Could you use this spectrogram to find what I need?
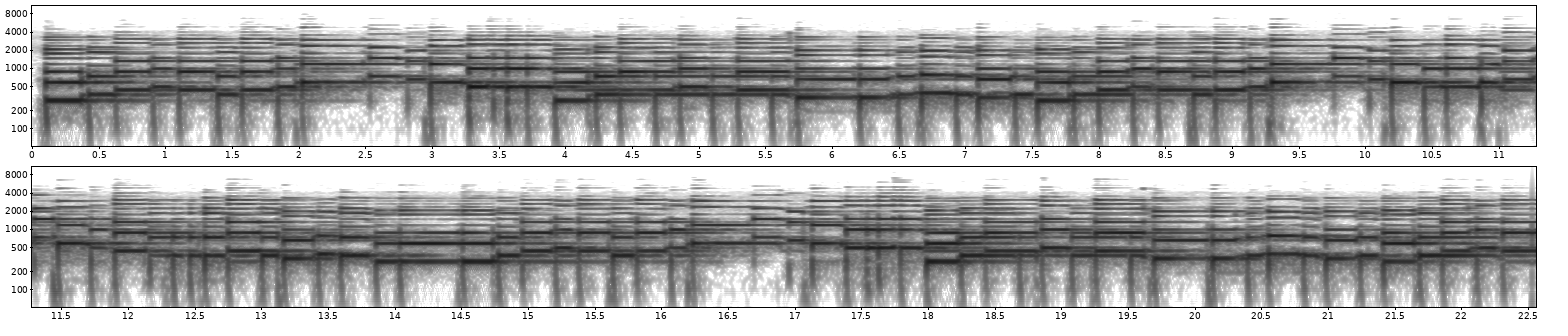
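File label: D major mandobird, irish mandolin; devanneys goat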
